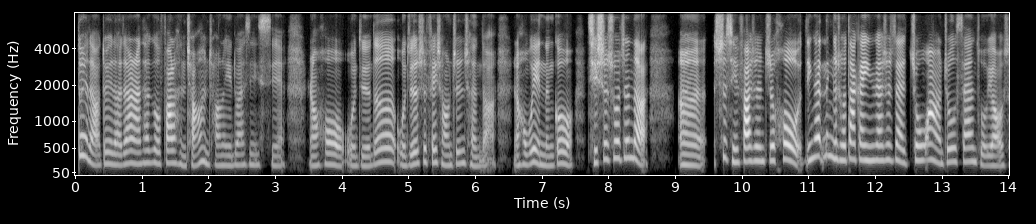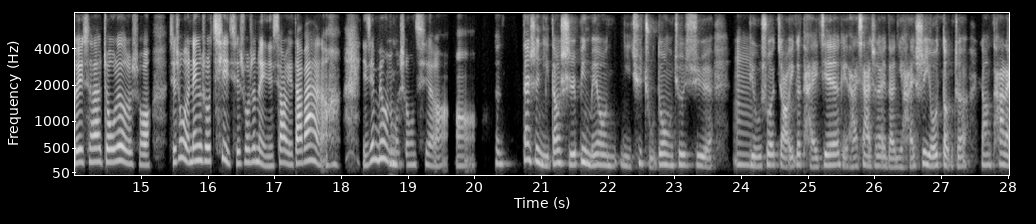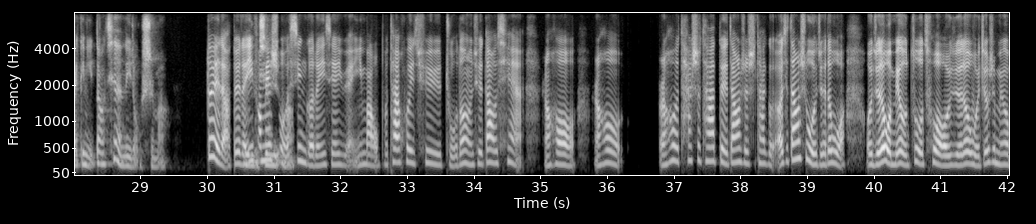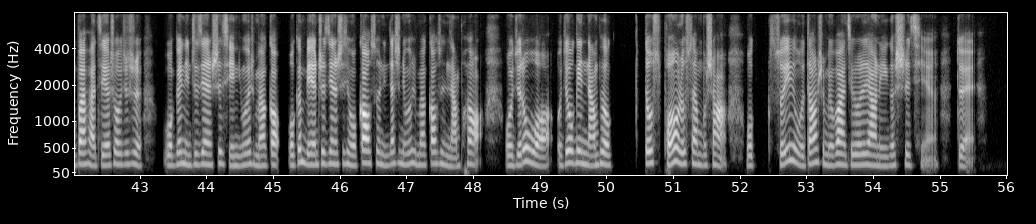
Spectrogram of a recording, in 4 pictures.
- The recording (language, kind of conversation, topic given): Chinese, podcast, 有没有一次和解让关系变得更好的例子？
- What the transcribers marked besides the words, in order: chuckle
